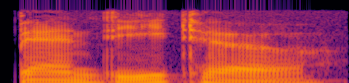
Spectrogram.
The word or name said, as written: bandito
